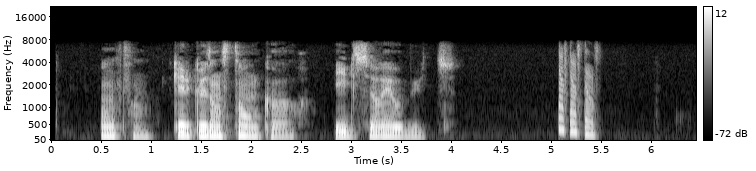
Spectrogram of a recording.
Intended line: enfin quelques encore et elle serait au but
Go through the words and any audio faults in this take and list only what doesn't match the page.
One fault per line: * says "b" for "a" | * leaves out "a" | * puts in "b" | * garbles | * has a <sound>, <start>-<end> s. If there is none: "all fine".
* puts in "instants"
* says "il" for "elle"
* has a chirp, 5.1-5.6 s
